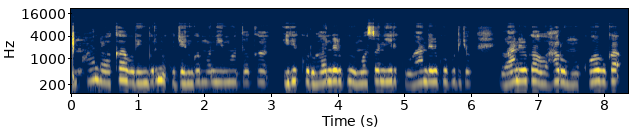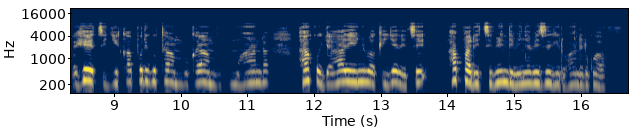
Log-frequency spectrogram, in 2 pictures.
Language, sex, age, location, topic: Kinyarwanda, female, 25-35, Huye, government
